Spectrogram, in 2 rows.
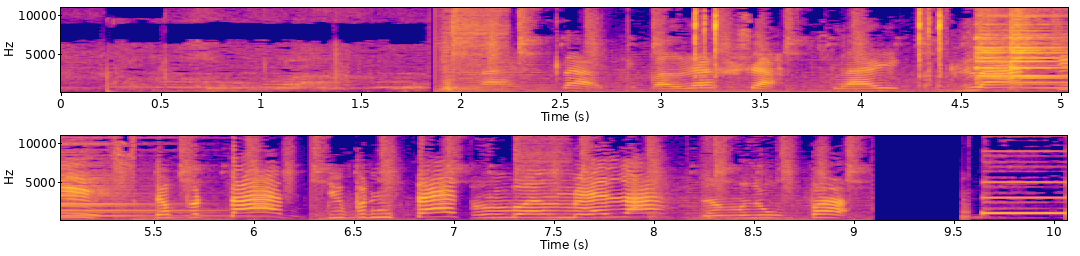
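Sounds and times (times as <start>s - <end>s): background music: 1.9s - 9.1s
high child-like voice singing: 1.9s - 9.1s.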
